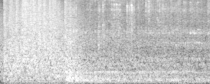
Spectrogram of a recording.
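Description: A cart's wheels rattle along a street.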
